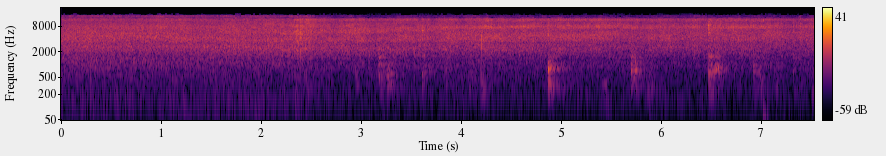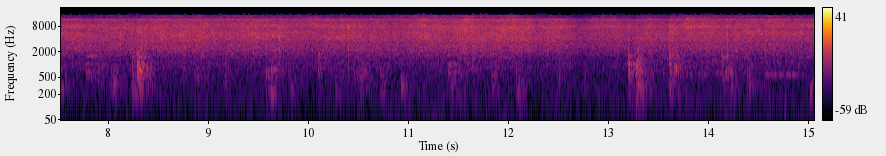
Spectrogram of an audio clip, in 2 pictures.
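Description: Coriander seeds, cumin and turmeric fry in a pan with a steady close sizzle, broken by scattered soft pops and the scrape of stirring throughout.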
